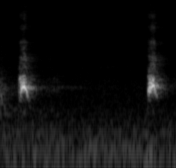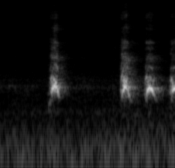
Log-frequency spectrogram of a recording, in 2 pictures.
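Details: Puppies running and playing together on a grassy meadow: six sharp, clear barks, one near the start, then two spaced about a second apart, then a quick burst of three close together at the end, over a quiet background.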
